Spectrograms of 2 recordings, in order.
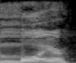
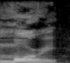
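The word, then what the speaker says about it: Morey: is that he said Daryl Moyer I'm sorry the GM I pronounced his name I'm sorry Daryl Mori the GM of my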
